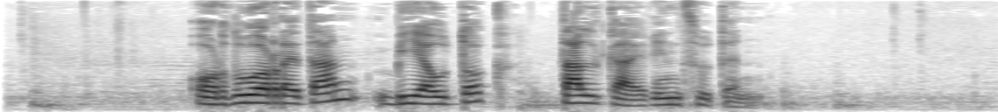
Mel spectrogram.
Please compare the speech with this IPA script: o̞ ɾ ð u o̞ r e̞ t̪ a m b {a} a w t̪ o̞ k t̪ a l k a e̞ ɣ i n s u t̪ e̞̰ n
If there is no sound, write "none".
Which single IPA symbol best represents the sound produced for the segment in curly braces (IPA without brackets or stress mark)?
i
